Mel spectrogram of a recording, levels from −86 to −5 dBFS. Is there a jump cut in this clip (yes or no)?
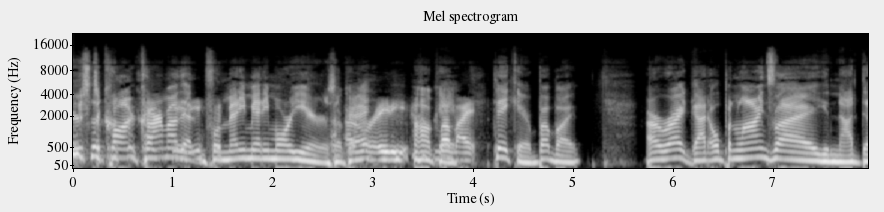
no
